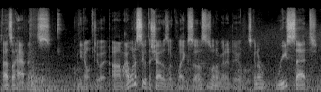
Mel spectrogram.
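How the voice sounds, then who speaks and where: A man's voice: lowish voice, wildly swooping pitch, fast, creaky, heavy background noise. A man giving casual, off-the-cuff game commentary in an informal way, thinking aloud as he goes. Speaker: gaming content creator giving a first look.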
